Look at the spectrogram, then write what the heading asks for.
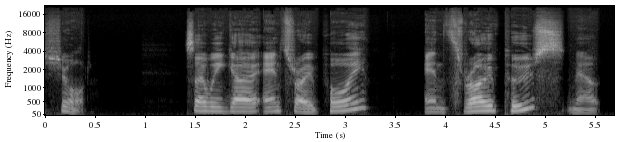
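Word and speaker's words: ἀνθρώπου: But with ἀνθρωπου, the Omicron upsilon diphthong is always long. And so the accent can only go on any of the last two syllables, according to the general rule. So it started on the third to last syllable, and it will stay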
